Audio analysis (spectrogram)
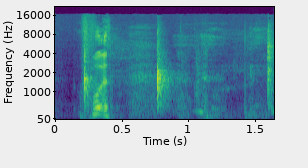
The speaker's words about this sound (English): Slow clapping it. Nice.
